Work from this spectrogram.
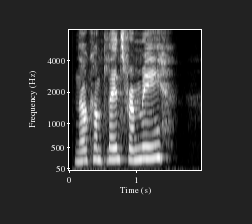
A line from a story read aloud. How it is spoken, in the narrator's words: he says, even though it sounds more like a moan to his ears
